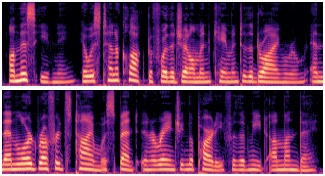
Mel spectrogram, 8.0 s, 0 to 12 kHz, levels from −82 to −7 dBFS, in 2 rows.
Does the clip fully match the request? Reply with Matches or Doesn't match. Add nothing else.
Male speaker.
Doesn't match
